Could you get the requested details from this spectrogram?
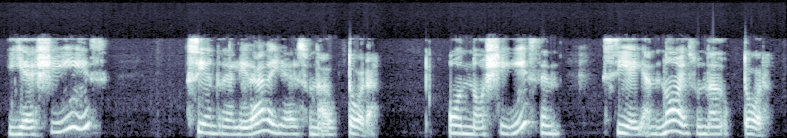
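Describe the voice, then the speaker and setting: A woman's voice: on the high side, a little mellow, highs cut off. A woman teaching English grammar in a patient, explanatory online lesson, mixing English terms into her Spanish.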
